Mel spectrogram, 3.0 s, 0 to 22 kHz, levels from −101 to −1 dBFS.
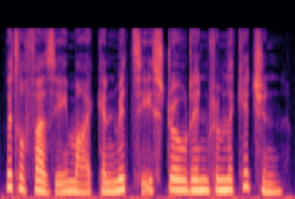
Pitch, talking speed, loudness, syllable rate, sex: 195 Hz, 205 wpm, -18 LUFS, 5.5 syllables/s, female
